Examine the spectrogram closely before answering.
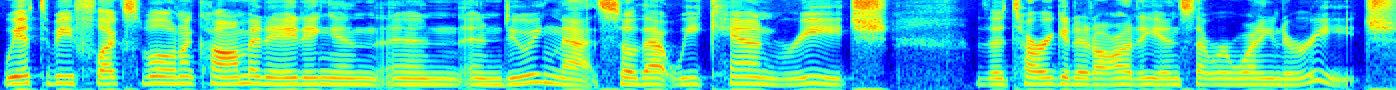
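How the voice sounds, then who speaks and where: With an American accent, a woman of medium pitch talks at a fairly quick pace in a monotone, flat intonation. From Texas, Dallas area. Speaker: missionary. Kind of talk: interview.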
